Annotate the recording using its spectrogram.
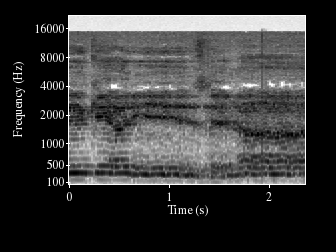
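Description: Male voice chanting a noha, a Shia Muharram lament in Urdu, in long held notes that glide up and down in pitch.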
